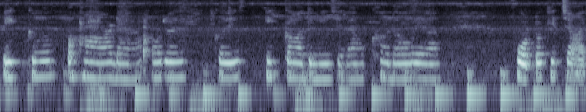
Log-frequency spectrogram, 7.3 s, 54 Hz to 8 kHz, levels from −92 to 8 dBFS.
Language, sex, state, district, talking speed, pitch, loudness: Punjabi, female, Punjab, Pathankot, 125 wpm, 240 Hz, -22 LUFS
